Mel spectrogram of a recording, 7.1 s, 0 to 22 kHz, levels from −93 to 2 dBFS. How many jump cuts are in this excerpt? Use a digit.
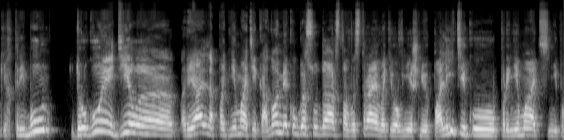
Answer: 0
